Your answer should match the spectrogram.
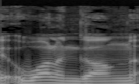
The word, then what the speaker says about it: Wollongong: In the middle of this season, I emigrated to Wollongong, Australia, a city just south of Sydney. – Good pronunciation there.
